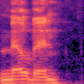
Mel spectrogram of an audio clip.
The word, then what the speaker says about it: Melbourne: One section of Melbourne. Hope I'm saying that right. – It's Burn, not Born.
